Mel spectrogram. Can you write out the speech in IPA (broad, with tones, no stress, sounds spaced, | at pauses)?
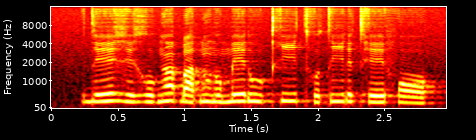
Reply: d eː˨˦ ɣ ɪ˨ ɣ o˨ ɡ ã˦ ɓ a˨ ɗ ũ˨ ɾ o˨ m eː˦ ɾ uː˦˨ kʰ iː˦ tʰ ʊ˨ t iː˦ ɾ ɪ˦ tʰ eː˦ f ɔ˦˨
